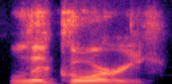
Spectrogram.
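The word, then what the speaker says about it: Liguori: last name properly oh it's ligori that's a that's a g is that a g sound yeah yeah the u is silent okay oh like the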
